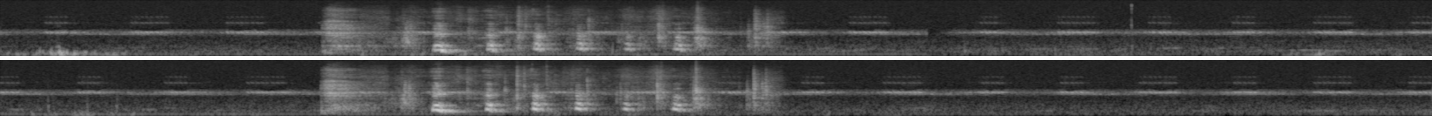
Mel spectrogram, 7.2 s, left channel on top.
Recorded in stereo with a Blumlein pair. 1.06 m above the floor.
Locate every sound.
1.6 s a giggle: 50° right, 2 m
